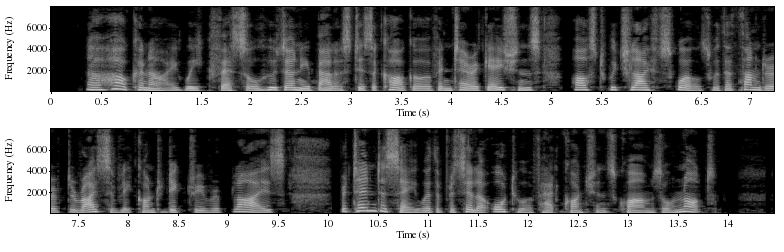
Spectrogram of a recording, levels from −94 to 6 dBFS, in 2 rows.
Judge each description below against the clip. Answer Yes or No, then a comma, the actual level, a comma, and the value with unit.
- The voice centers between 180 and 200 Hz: Yes, medium, 185 Hz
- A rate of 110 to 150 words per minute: No, average, 160 wpm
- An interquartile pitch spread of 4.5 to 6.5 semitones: No, average, 3.7 semitones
